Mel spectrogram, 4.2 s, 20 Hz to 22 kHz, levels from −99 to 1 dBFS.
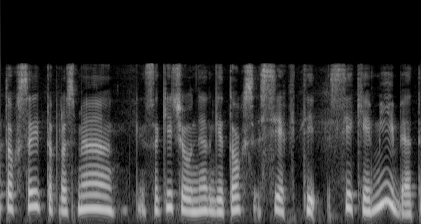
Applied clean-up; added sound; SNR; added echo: none; none; none; none.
